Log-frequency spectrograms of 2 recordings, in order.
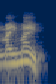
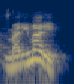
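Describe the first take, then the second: First: The R sounds are left out entirely. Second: The R sounds are pronounced plainly. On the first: "ni siquiera pronuncian la R y dicen mai mai" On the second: "es marimari, como suena"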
